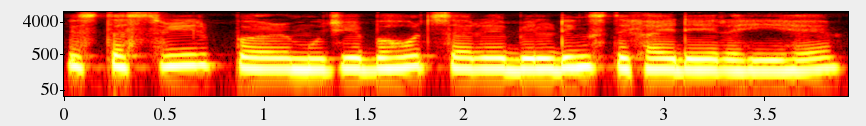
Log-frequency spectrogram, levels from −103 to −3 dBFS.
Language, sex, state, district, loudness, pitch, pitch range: Hindi, female, Arunachal Pradesh, Lower Dibang Valley, -12 LUFS, 200 Hz, 195-225 Hz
